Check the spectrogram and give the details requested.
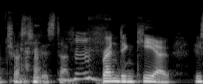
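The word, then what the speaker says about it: Keogh: and culture researcher Brendan how would you pronounce that k e o g h k EO K there someone there was actually someone at my school whose surname was Kio okay I don't believe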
